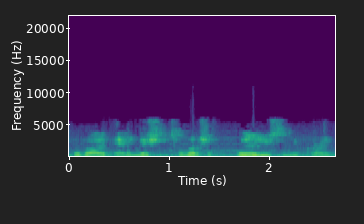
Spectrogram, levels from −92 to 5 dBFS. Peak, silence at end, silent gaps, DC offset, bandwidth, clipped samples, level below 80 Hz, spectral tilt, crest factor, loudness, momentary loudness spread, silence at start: -10 dBFS; 0 s; none; under 0.1%; 6.2 kHz; under 0.1%; -46 dBFS; -3.5 dB/octave; 16 dB; -25 LUFS; 10 LU; 0 s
